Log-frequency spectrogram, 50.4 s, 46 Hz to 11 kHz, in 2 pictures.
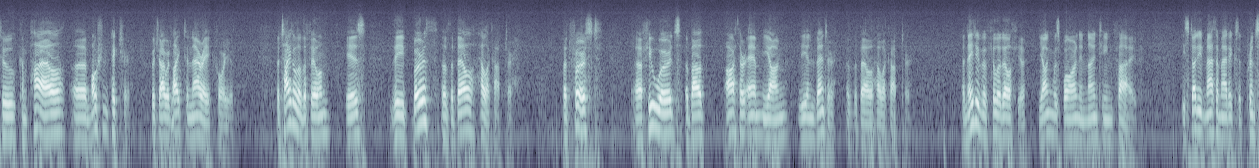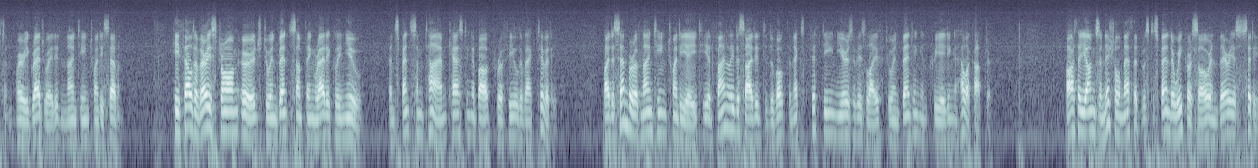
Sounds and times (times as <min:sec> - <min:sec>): Speech: 0:00.0 - 0:04.8, 0:05.5 - 0:10.4, 0:11.2 - 0:18.3, 0:19.2 - 0:22.9, 0:23.6 - 0:27.7, 0:28.6 - 0:36.4, 0:37.3 - 0:45.1, 0:46.5 - 0:50.3.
